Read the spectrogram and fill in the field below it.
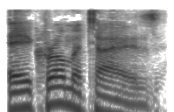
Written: achromatization

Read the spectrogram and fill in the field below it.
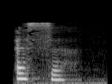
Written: eso

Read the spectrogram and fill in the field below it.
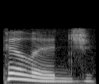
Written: pillage

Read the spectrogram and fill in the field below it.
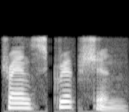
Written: transcription

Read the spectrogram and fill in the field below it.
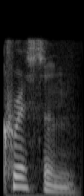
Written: christen

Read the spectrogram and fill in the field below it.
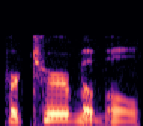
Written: perturbable

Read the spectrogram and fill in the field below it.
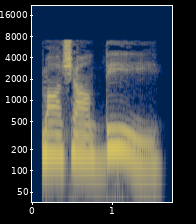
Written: magendie

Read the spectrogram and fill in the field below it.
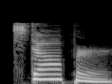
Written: stopper

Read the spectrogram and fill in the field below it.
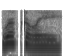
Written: rookery

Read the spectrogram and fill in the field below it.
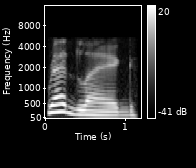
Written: redleg

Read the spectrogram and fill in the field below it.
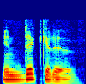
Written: indicative

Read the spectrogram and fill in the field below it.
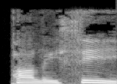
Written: palissy

